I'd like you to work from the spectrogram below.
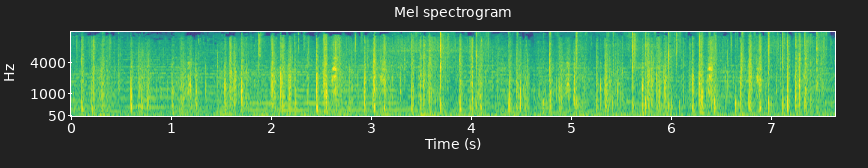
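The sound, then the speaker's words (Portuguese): Rapid, continuous hoofbeats of a galloping horse clatter for several seconds, a dense rhythmic drumming of clip-clops over a low rumbling background. “Eles conseguem acompanhar o cavalo cansados, mesmo suados,”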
